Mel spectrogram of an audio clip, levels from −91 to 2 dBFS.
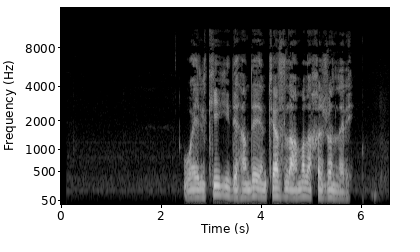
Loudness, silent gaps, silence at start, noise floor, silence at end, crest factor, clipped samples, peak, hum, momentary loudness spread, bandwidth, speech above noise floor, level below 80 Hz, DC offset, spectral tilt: -27 LUFS; none; 2.45 s; -69 dBFS; 0.8 s; 24 dB; under 0.1%; -6 dBFS; none; 10 LU; 11.5 kHz; 42 dB; -58 dBFS; under 0.1%; -5 dB/octave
